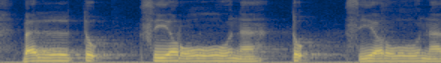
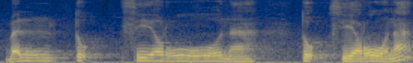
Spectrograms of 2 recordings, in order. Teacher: Hamzah sukun itu sifatnya syiddah. Dia menahan suara.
